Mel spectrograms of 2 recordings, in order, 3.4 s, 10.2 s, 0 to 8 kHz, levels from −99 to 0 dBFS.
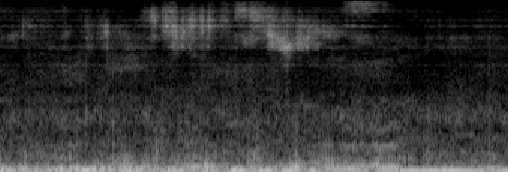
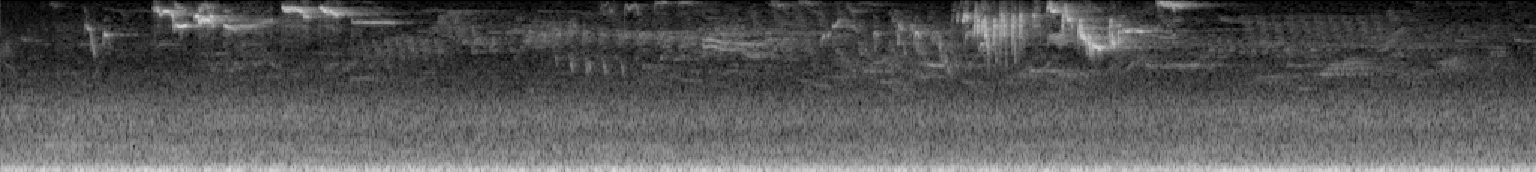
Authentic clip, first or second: second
